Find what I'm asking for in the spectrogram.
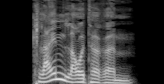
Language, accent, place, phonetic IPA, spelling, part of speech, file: German, Germany, Berlin, [ˈklaɪ̯nˌlaʊ̯təʁəm], kleinlauterem, adjective, De-kleinlauterem.ogg
- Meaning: strong dative masculine/neuter singular comparative degree of kleinlaut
